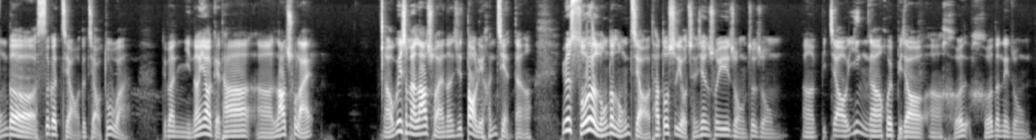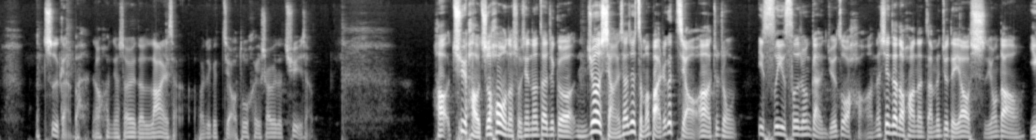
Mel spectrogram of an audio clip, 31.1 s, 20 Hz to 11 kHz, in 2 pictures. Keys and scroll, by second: 4.4 ctrl+z, 4.5 ctrl+z, 9.6 alt+s, 10.4 alt+s, 13.7 space, 14.5 space, 16.0 space, 16.3 3, 16.4 space, 18.0 space, 22.1 space, 24.2 space.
